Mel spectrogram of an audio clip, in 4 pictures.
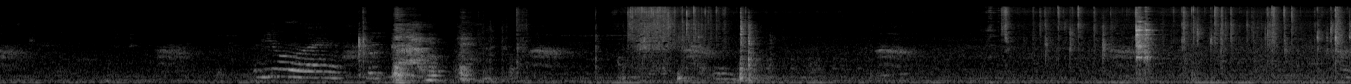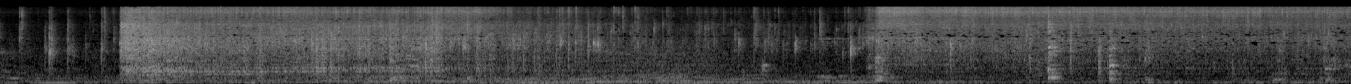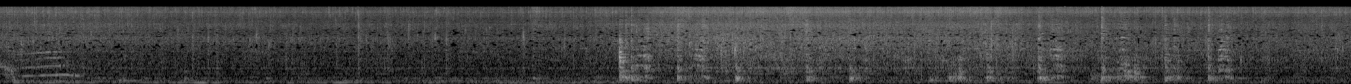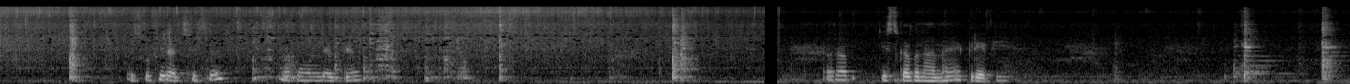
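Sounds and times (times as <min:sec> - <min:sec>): food sizzling in hot oil: 0:06.2 - 0:07.5, 0:10.0 - 0:48.2
steel spoon scraping a pan: 0:23.8 - 0:25.1, 0:33.2 - 0:39.7, 0:43.0 - 0:45.8.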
